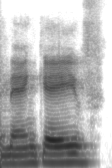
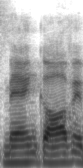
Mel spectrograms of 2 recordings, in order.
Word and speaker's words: mangave: quick note on pronunciation I've heard people say mangave which is not a man cave you know kind of hurts it's manave man from Man fra and the goave part from Agave now let's look quickly at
